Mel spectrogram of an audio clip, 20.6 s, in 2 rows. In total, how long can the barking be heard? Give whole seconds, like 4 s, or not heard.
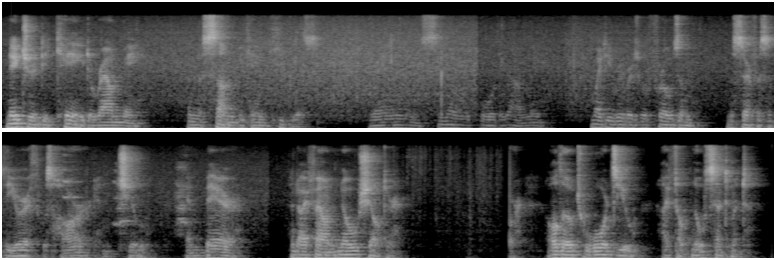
2 s.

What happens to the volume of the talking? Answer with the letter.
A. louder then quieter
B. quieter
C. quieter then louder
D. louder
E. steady
C.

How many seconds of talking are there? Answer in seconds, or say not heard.
19 s.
